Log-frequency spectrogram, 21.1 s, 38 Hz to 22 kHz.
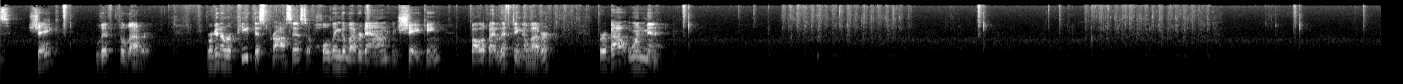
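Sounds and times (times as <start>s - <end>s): liquid sloshing in plastic bottle: 7.6s - 8.9s, 16.1s - 18.4s.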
